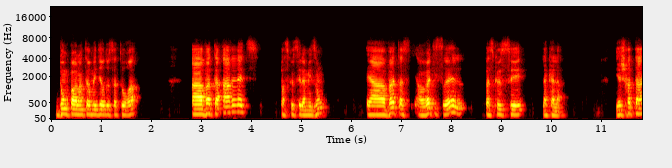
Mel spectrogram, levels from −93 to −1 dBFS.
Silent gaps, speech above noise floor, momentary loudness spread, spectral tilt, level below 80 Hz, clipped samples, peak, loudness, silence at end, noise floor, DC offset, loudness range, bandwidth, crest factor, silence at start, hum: 1.96-2.17 s, 2.75-2.79 s, 5.77-5.85 s, 8.48-8.60 s, 9.72-9.79 s, 10.52-10.61 s, 10.73-10.83 s; 42 dB; 14 LU; -5.5 dB/octave; -82 dBFS; under 0.1%; -8 dBFS; -27 LUFS; 0 s; -68 dBFS; under 0.1%; 5 LU; 8 kHz; 20 dB; 0.1 s; none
